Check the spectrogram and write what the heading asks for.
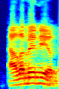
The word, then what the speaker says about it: aluminium: Aluminium. It has an extra eye in it.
